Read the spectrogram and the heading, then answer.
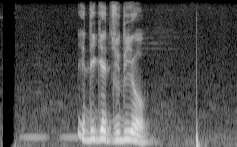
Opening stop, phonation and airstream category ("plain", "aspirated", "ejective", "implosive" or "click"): plain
